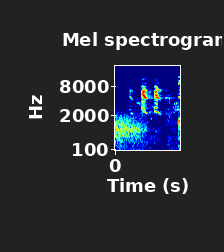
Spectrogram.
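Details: Noisy miner near Lake Apex, Gatton, Lockyer Valley: two quick, harsh, high notes about a quarter-second apart, an alarm call indicating a bird of prey nearby, over a faint low background hum.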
